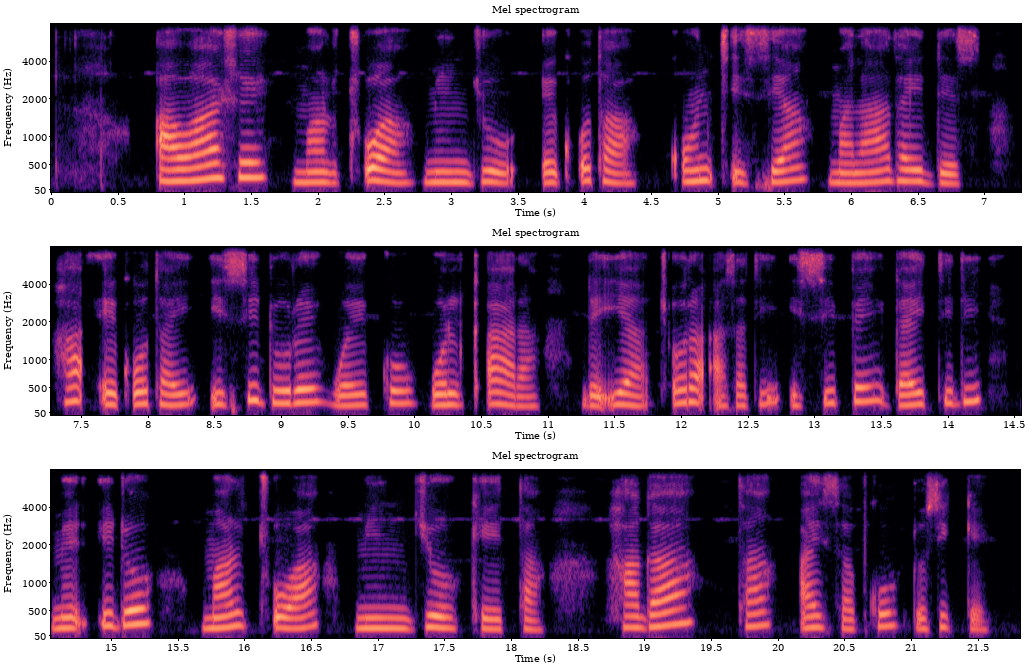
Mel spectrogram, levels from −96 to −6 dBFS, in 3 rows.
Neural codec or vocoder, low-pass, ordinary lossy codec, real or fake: none; 7.2 kHz; Opus, 16 kbps; real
